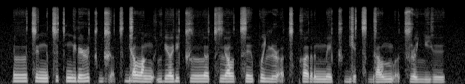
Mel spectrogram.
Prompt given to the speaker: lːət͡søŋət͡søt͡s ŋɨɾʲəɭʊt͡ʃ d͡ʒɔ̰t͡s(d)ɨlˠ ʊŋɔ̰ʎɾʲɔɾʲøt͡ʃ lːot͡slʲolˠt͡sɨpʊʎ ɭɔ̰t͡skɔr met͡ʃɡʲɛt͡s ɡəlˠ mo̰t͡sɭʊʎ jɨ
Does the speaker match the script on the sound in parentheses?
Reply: no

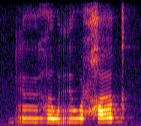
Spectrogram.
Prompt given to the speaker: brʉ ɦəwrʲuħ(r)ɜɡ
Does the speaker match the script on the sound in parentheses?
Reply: no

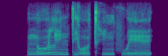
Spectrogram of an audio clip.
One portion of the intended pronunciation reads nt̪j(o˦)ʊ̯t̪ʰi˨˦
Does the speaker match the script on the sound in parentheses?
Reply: no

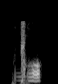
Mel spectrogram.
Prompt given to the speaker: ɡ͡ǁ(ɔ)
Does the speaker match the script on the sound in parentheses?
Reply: yes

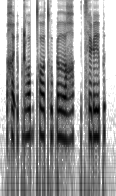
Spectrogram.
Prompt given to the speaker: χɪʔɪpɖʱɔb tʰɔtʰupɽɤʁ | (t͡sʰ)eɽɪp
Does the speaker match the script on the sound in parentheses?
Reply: yes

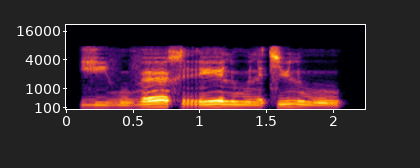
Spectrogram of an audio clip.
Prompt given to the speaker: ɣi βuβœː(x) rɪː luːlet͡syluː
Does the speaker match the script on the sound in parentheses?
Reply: yes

